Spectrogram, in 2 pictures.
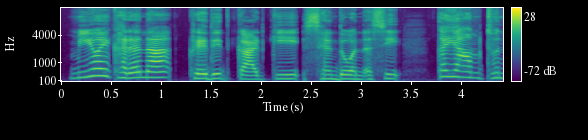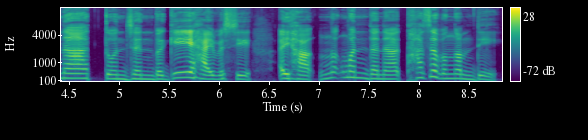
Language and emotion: Manipuri, surprised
